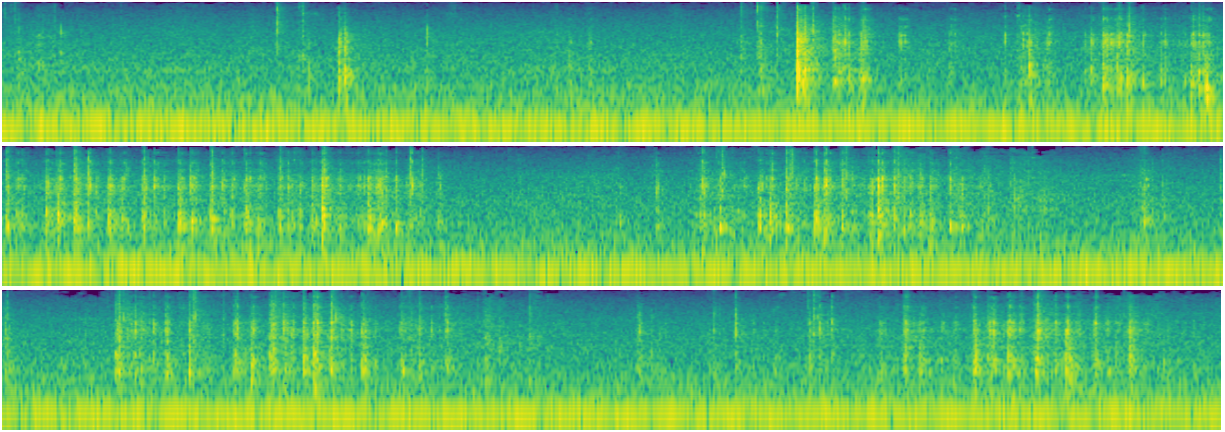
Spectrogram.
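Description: Hands handling a plastic bottle wrapped with braided fishing line. The sound is bursts of fast clicking and rustling, each a second or two long, with one sharp click about four seconds in, over a steady low hum.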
